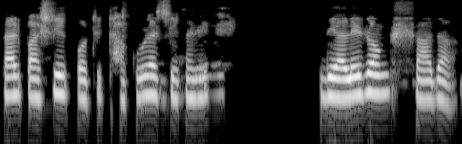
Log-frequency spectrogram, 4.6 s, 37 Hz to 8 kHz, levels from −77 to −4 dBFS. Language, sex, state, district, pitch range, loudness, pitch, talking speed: Bengali, female, West Bengal, North 24 Parganas, 210-235 Hz, -17 LUFS, 220 Hz, 115 wpm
